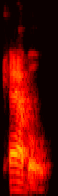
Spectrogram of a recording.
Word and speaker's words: Cobble: It's said like Cabble. So it's Owen Cabble.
